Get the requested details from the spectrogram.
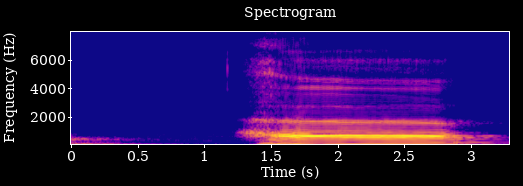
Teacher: হা হারফটি কণ্ঠনালীর শুরু হতে উচ্চারিত হয়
